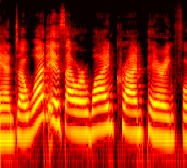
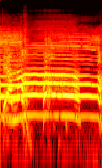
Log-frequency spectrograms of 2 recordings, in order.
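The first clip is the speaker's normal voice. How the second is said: high, loud drawn-out call; excited shout; 9 semitones higher, 5 dB louder than usual. Real, not acted. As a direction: bellow Stella like Streetcar. Shouting the fan's name.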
